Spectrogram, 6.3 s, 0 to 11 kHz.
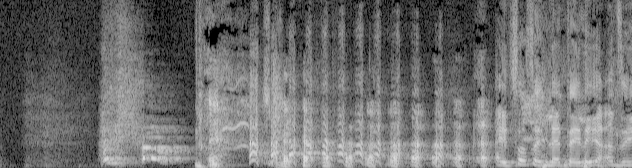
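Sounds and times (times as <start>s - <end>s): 
forceful sneeze: 1.0s - 1.9s
laughter: 2.0s - 6.3s
speech: 2.0s - 6.3s.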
